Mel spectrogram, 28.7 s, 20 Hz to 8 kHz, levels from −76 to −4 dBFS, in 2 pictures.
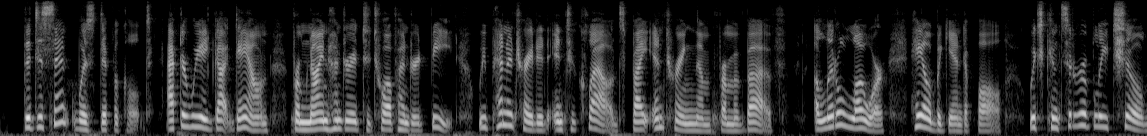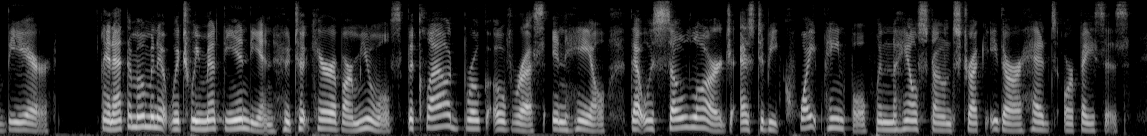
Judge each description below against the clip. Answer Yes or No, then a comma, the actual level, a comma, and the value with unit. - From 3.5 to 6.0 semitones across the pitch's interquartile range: Yes, average, 4.3 semitones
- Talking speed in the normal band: Yes, average, 160 wpm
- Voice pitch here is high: No, medium, 180 Hz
